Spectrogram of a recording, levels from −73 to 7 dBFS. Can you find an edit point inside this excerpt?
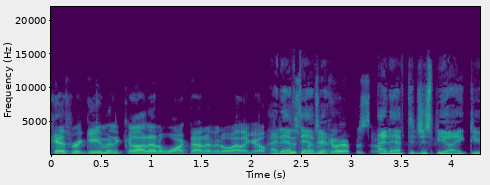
no; 0 cuts

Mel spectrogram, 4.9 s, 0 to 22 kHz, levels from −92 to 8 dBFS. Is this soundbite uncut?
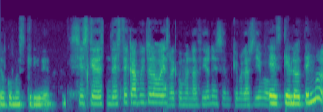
no; 3 cuts; at 1.5 s, 2.5 s, 3.5 s

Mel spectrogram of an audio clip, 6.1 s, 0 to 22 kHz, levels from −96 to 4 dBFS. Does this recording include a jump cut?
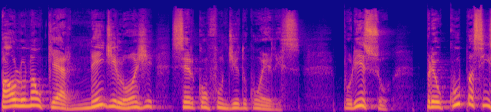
no; 0 cuts

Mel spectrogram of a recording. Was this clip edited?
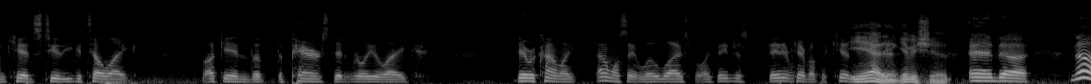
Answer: yes; 1 cut; at 7.9 s

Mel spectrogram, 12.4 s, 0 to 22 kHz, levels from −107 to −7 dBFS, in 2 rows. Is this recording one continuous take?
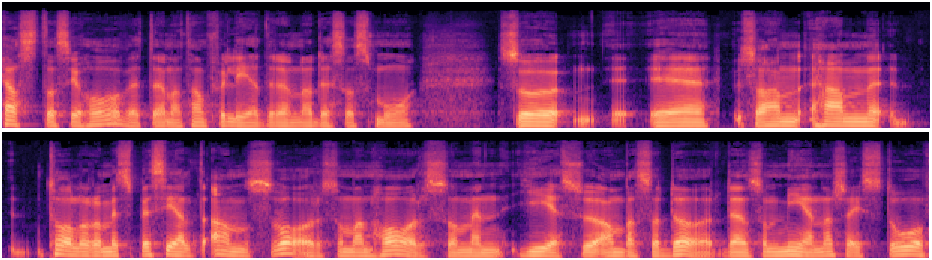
no; 1 cut; at 4.8 s

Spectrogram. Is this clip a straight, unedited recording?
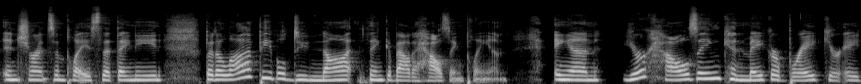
no; 1 cut; at 6.1 s

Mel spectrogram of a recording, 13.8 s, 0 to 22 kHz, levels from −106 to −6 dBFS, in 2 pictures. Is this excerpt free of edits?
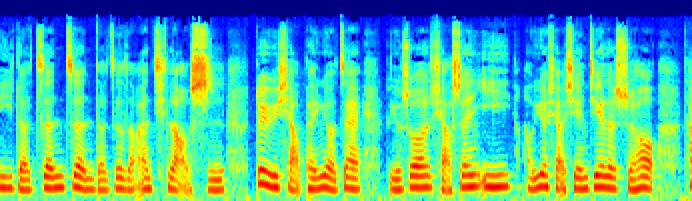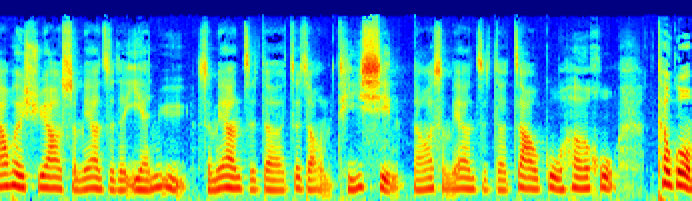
no; 1 cut; at 8.8 s

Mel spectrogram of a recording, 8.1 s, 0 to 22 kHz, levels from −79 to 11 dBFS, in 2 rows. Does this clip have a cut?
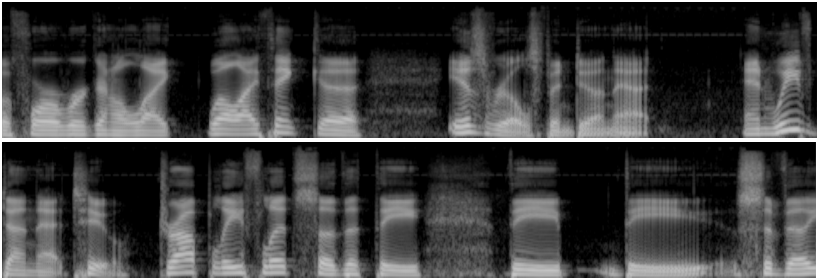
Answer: yes; 1 cut; at 1.0 s

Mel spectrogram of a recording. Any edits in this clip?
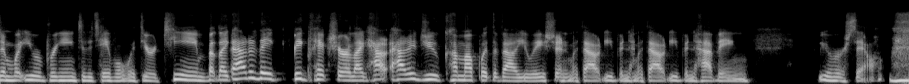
yes; 3 cuts; at 2.3 s, 2.9 s, 6.3 s

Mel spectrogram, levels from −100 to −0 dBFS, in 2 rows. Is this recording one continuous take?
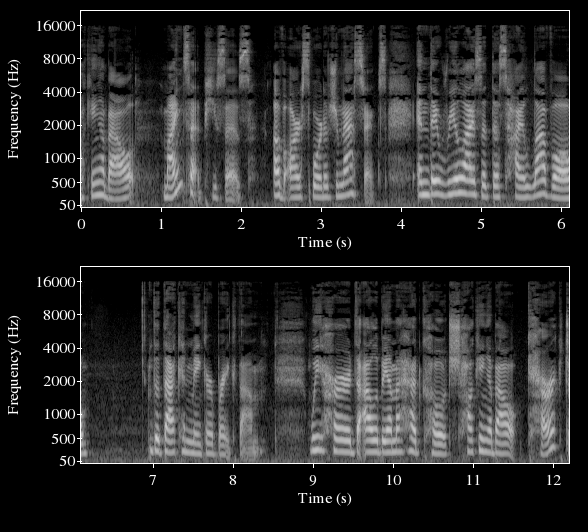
yes; 0 cuts

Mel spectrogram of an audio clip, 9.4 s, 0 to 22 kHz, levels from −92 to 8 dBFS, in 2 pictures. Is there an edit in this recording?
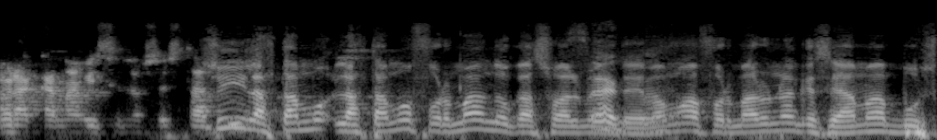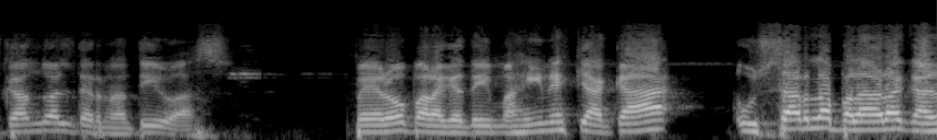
no; 0 cuts

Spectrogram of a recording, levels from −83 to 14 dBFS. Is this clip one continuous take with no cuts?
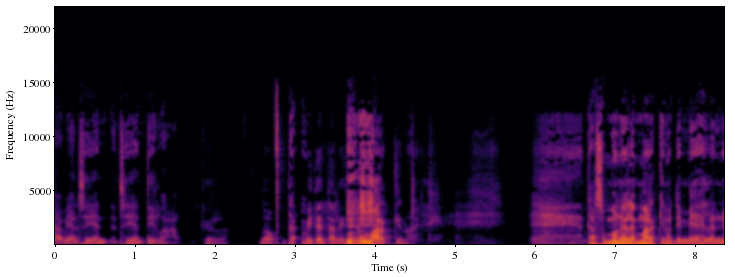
yes; 0 cuts

